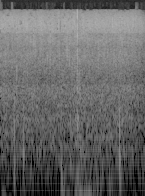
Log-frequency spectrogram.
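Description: Rain in the ghost-hunting video game Phasmophobia, a steady soft hiss of falling rain with occasional faint drop ticks, quiet and unbroken.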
